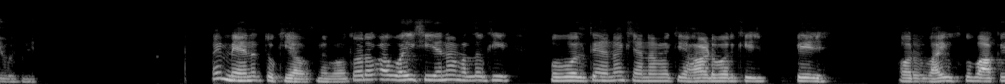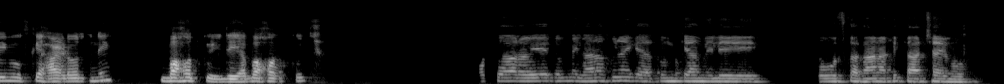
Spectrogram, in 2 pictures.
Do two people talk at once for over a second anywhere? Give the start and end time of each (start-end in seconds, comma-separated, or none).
none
